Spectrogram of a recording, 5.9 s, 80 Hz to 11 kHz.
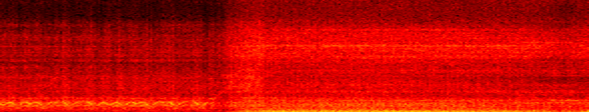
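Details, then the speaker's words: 1980 Pontiac Firebird 301 V8, first start on gravity-fed fuel after sitting 17 years: brief crank, then a deep, very loud, slightly uneven rumble; it runs but has many vacuum leaks around the carb. "whoa that was loud all right nice thing is it's running now all right go ahead yeah I'm good all right we have lots of vacuum leaks but it runs"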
